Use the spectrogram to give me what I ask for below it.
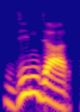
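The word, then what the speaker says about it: ginger: দেখো নিচের কতগুলি শব্দেও জি এর উচ্চারণ বর্গীর জয়ের মতো হবে। যেমন জিঞ্জার, জিআইএন জিইআর, জিঞ্জার।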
